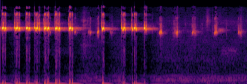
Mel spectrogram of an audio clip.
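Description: A cricket gives rapid, shrill pulsed chirps, fast at first and then slower and fainter.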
